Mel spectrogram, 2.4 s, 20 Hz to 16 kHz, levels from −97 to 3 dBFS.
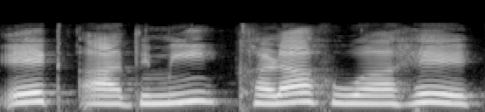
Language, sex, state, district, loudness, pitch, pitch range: Hindi, female, Madhya Pradesh, Bhopal, -13 LUFS, 240 Hz, 230-265 Hz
